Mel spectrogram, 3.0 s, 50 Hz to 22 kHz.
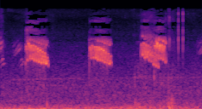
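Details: House sparrows chirping: three strong, harsh, falling chirps roughly every 0.8 seconds, with faint softer chirps between them and light clicking near the end over a low background hum.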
